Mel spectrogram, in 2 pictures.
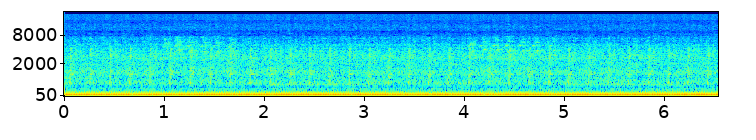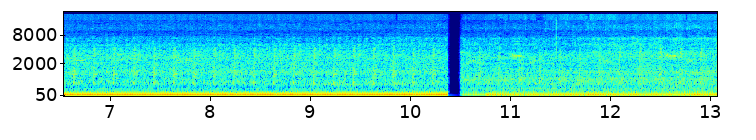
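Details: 2012 CTS-V: a steady deep idle with a quick light tick riding on top at about four per second; a ticking, knocking noise at idle.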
